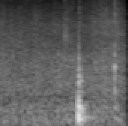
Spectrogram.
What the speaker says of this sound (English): Oh, just now drop my spoon.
